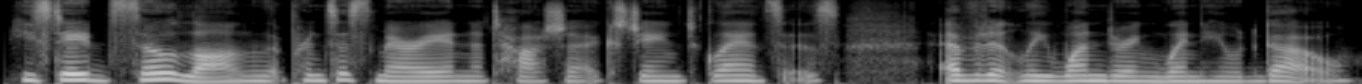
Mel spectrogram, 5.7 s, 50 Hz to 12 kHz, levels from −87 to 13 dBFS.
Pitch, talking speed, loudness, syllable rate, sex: 195 Hz, 180 wpm, -19 LUFS, 5.6 syllables/s, female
